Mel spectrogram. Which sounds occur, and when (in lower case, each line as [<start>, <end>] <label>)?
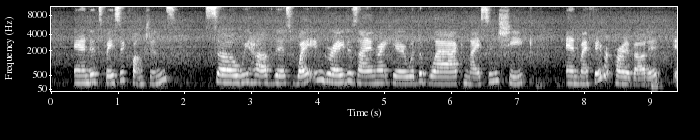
[0.00, 9.35] mechanisms
[0.34, 1.86] female speech
[2.35, 7.25] female speech
[7.27, 7.41] thunk
[7.70, 9.15] female speech
[8.97, 9.13] thunk
[9.33, 9.35] female speech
